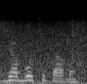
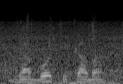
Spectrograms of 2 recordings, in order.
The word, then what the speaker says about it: jabuticaba: We say jabuticaba, just in Brazil. Okay. Yeah, I can't pronounce it. Jabuticaba. Jabuticaba. It's easy. Jabuticaba Yeah. is the fruit. If you say Oh, it's jabuti without the kaba, jabuti Jabuti. is a turtle.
